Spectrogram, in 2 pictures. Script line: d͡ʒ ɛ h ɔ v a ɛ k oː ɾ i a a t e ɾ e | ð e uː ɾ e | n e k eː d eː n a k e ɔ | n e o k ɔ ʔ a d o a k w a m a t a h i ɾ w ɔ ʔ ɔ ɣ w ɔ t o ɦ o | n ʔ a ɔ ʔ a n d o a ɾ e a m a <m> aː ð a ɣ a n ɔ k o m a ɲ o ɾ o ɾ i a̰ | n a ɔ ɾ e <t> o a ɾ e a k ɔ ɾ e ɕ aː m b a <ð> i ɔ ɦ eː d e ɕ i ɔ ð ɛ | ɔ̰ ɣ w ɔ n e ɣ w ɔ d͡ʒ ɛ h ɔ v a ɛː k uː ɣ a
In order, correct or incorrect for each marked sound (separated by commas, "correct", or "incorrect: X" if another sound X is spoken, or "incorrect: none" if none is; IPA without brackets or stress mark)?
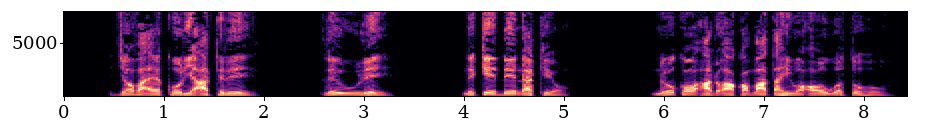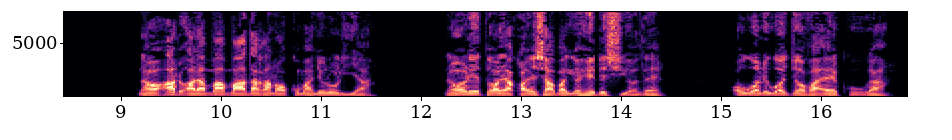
correct, correct, incorrect: ɣ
